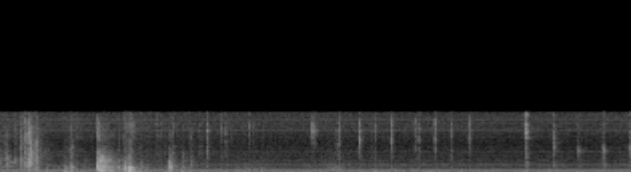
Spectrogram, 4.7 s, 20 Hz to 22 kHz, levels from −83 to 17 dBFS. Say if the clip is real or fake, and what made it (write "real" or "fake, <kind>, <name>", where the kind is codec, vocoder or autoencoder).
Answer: real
